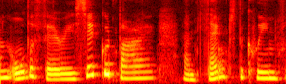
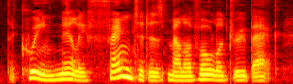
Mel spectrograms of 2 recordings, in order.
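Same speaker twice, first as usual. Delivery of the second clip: ordinary delivery, nothing marked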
